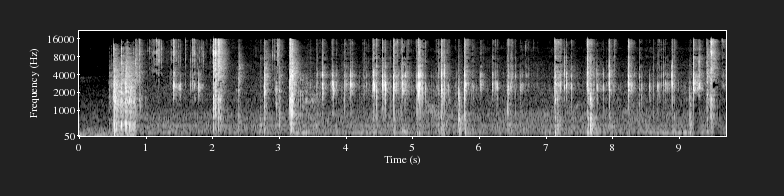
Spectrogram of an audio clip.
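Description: Irregular clicking and crackling of a flame diffuser's translucent plastic housing being handled and pried at to work out a glued-in LED strip.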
